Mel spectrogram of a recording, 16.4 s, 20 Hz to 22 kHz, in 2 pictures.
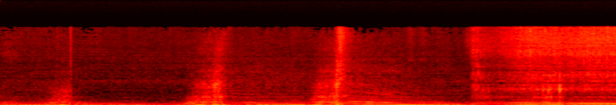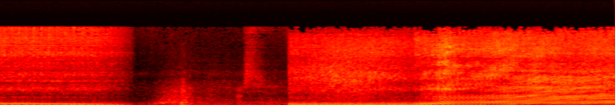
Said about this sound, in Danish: Og det lækre ved en Mercedes AMG, det er jo lyden. Og lyden i den her bil er endnu bedre, fordi at det er den gamle 5,5 liters V8. I kan næsten høre.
